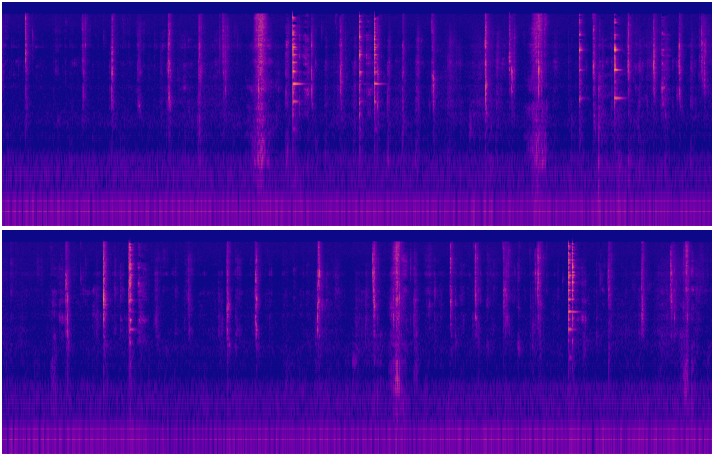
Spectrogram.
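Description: Close-miked chewing and mouth sounds of a man eating saury kimchi stew with rice, with many short sharp clicks throughout, some of them a metal spoon tapping a ceramic rice bowl. A steady low hum runs underneath.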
